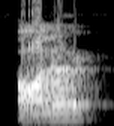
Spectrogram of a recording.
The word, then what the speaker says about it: honor: of the words honest honor honesty our and ear the letter H is silent sometimes when h occurs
